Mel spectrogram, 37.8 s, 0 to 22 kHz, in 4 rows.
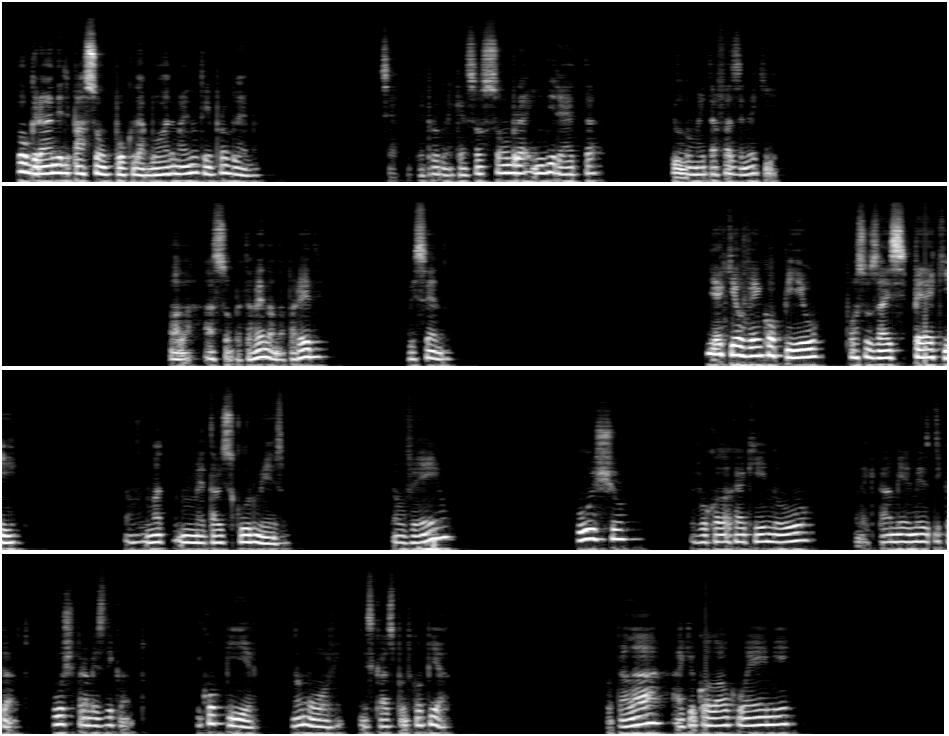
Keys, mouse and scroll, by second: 3.1 click, 5.0 click, 7.0 click, 8.6-9.8 right drag, 10.5-14.9 drag, 15.1-16.9 right drag, 17.6 click, 21.9 click, 28.3-29.6 drag, 32.7 click, 34.1 click, 35.2 click, 36.3 click.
